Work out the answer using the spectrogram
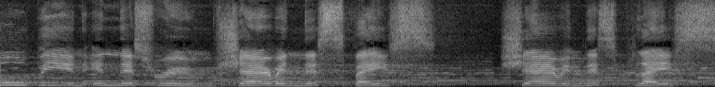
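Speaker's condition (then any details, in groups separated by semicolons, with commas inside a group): No condition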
